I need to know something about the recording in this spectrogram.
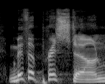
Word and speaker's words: mifepristone: Mythopristone, which is how it's pronounced, has been approved by the FDA for over two decades.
